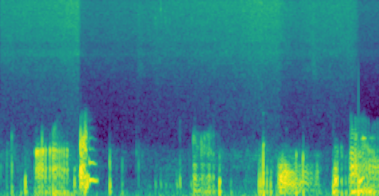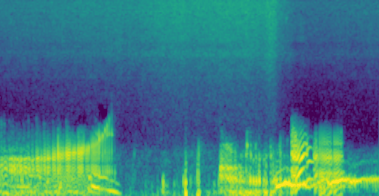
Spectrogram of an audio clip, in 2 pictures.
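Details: Stomach growling (borborygmi): loud, drawn-out gurgling and creaking rumbles with rising and falling squeaky tones.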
